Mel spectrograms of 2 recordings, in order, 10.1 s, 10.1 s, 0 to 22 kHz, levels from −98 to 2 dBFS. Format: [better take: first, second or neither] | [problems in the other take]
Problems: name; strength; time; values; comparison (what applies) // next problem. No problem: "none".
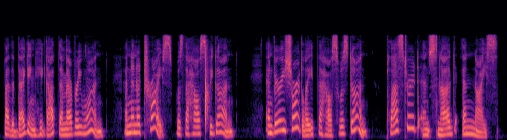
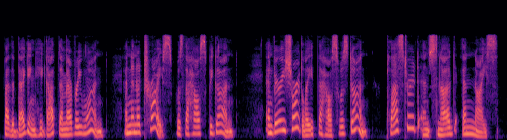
second | noise reduction (neural separator model SepFormer DNS4)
